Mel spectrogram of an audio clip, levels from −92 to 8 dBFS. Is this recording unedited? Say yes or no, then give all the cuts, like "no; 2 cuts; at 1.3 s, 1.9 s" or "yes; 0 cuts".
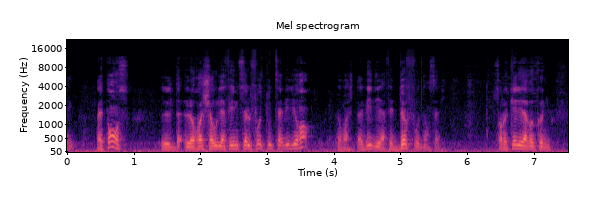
yes; 0 cuts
